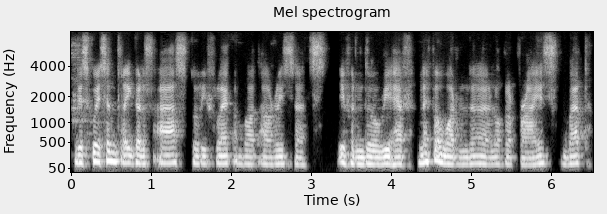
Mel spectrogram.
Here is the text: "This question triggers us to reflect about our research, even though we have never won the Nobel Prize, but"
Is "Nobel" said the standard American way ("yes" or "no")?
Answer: no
